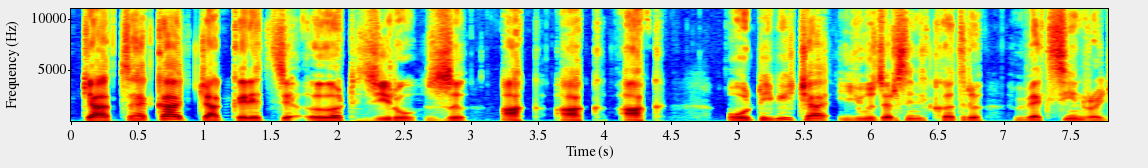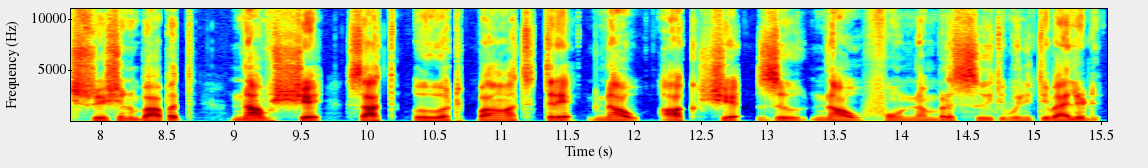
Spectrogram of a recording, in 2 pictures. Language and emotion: Kashmiri, neutral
